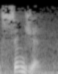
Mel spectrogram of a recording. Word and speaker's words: St. John: It looks like Harold St. John, but you pronounce it, I understand, St. John.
